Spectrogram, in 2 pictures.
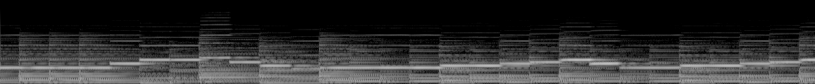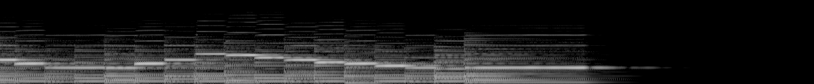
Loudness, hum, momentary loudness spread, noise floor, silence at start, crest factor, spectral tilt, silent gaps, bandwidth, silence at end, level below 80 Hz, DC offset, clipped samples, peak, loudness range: -23 LUFS; none; 7 LU; under -90 dBFS; 0 s; 12 dB; -6.5 dB/octave; none; 12.5 kHz; 2 s; -48 dBFS; under 0.1%; under 0.1%; -12 dBFS; 4 LU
